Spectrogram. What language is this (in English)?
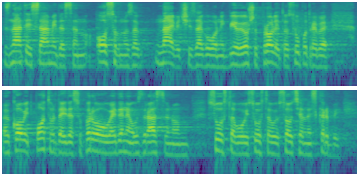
Croatian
